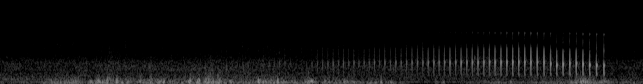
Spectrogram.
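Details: Male leopard frog giving its daytime mating call in April in southern Manitoba; after soft low rumbling, a long drawn-out pulsed snore builds from about three seconds, rapid even pulses growing louder for roughly three seconds before stopping.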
